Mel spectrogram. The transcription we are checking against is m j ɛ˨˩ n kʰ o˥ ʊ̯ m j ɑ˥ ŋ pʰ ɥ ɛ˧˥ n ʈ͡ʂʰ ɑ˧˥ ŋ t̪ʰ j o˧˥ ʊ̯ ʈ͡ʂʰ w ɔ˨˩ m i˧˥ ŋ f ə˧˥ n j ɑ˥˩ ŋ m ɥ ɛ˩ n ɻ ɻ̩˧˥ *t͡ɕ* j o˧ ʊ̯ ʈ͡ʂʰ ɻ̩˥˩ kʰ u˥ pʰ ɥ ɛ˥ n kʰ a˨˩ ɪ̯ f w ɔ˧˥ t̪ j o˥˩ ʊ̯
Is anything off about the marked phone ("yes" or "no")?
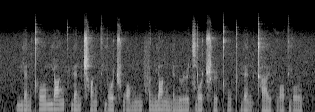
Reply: no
